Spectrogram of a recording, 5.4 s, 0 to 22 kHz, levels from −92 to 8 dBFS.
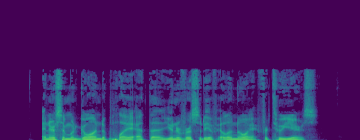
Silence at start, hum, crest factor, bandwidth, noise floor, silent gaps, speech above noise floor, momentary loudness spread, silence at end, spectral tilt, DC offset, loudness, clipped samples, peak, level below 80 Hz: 0.6 s; none; 18 dB; 11.5 kHz; -87 dBFS; none; 64 dB; 9 LU; 0.7 s; -6.5 dB/octave; under 0.1%; -24 LUFS; under 0.1%; -6 dBFS; -44 dBFS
